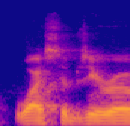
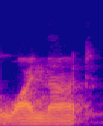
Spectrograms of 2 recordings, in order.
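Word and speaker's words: y₀: So remember, it's important to realize that y sub 0, or you can pronounce it y naught, is that's our starting value.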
